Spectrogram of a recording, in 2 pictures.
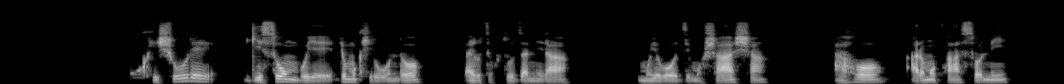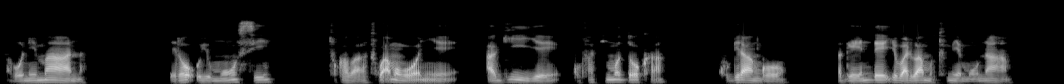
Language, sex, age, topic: Rundi, male, 36-49, education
